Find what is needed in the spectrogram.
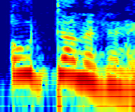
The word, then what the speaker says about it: O'Donovan: O'Donovan, exactly. O'Donovan. You just have to pretend you're like an old Irish man.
